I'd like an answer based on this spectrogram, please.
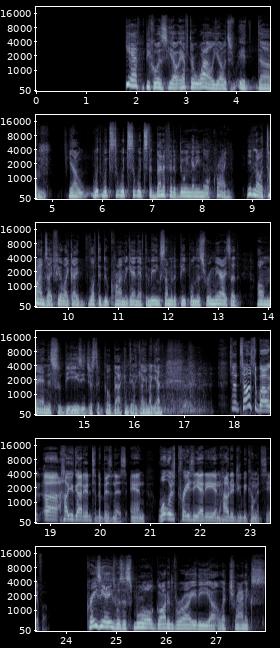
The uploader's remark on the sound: On September 19, 2019, Odd Lots hosted its first-ever live event at the WNYC Greene Space in downtown New York City.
